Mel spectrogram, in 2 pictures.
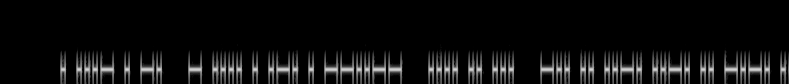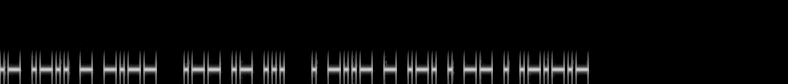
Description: Morse code, heard as a keyed tone, about 30 wpm, 700 Hz. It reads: EVEN THERE, HIS DIFFICULTY WAS EXTREME.
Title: Sentences from Top 1500 Words 30wpm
